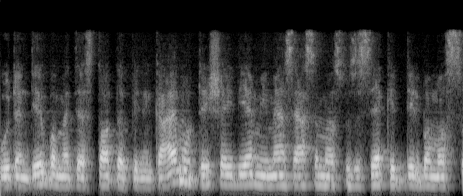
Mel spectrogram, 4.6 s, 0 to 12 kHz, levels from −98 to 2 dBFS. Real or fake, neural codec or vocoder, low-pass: fake; codec, 16 kHz, 0.4 kbps, LongCat-Audio-Codec; 7.2 kHz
